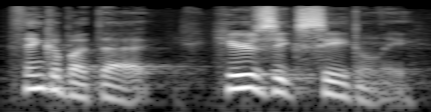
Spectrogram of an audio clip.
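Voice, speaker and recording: A middle-aged man, a pastor, preaching a sermon with lively storytelling. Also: medium pitch, moderate pace, breathy edge. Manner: animated storytelling, acting out others loudly.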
